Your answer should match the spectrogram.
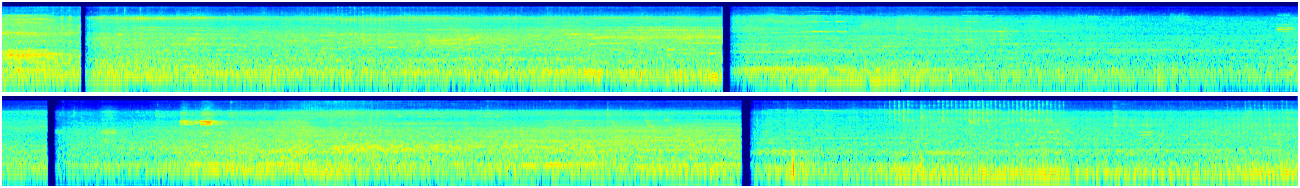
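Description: Street traffic: motorcycles and auto-rickshaws passing with their engines running, and a few short horn toots. The sound drops out briefly three times where clips are joined.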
